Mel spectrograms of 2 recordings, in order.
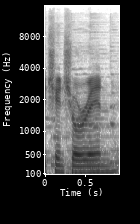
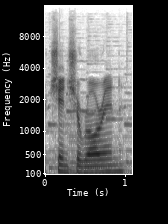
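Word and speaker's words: Chinchirorin: And you can play Chinshorin as much as you want, or Chinshirorin. Say it right.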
